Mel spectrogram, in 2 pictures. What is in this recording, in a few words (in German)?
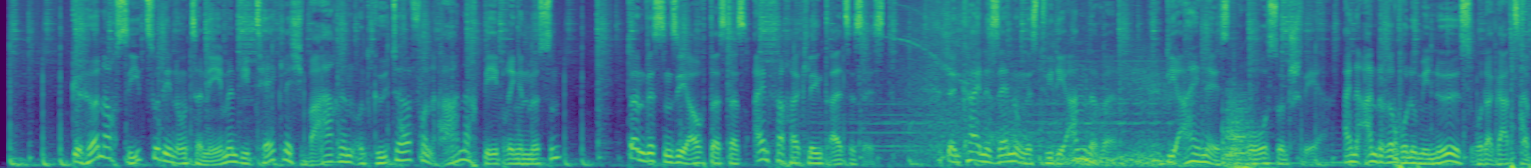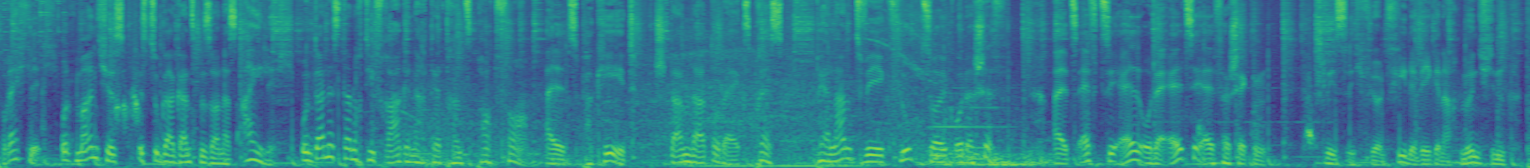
DEUTSCH MALE Imagefilm Erklaerfilm; Fr8partner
